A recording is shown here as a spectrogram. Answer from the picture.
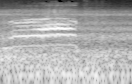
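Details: Angry white stray cat that bullies other street cats lets out one strained, tonal meow of about a second, strong and harmonic, then quiet background hum.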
